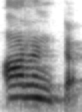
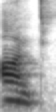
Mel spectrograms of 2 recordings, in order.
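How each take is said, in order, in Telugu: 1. ఇది రెండు అక్షరాలుగా పలుకుతారు, ar-ent. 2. ఇది ఒక అక్షరంగా పలుకుతారు, aunt లాగా. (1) "నేను మీకు అర్థం కావాలని చెప్తున్నా కానీ అరంట్ అనకూడదు" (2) "ఆంటీలో ఆంట్ ఉంటుంది కదా, ప్రొనౌన్సియేషన్ అట్లనే"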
